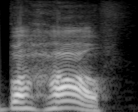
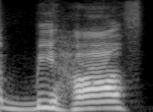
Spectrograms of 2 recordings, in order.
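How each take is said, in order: First: बहाफ with a short "ba" opening, no L; correct behalf pronunciation. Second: बिहाफ with a "bi" opening, drawn out; common mispronunciation. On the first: Teacher giving students the correct word, "ba-haaf". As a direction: say बहाफ, "ba" then long "haaf". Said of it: "इसका उच्चारण क्या होता है". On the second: Teacher showing how many people misread it, "bi-haaf". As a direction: say बिहाफ, "bi" then long "haaf". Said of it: "कई सारे लोग इसको क्या पढ़ेंगे". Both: Shown as a demonstration.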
